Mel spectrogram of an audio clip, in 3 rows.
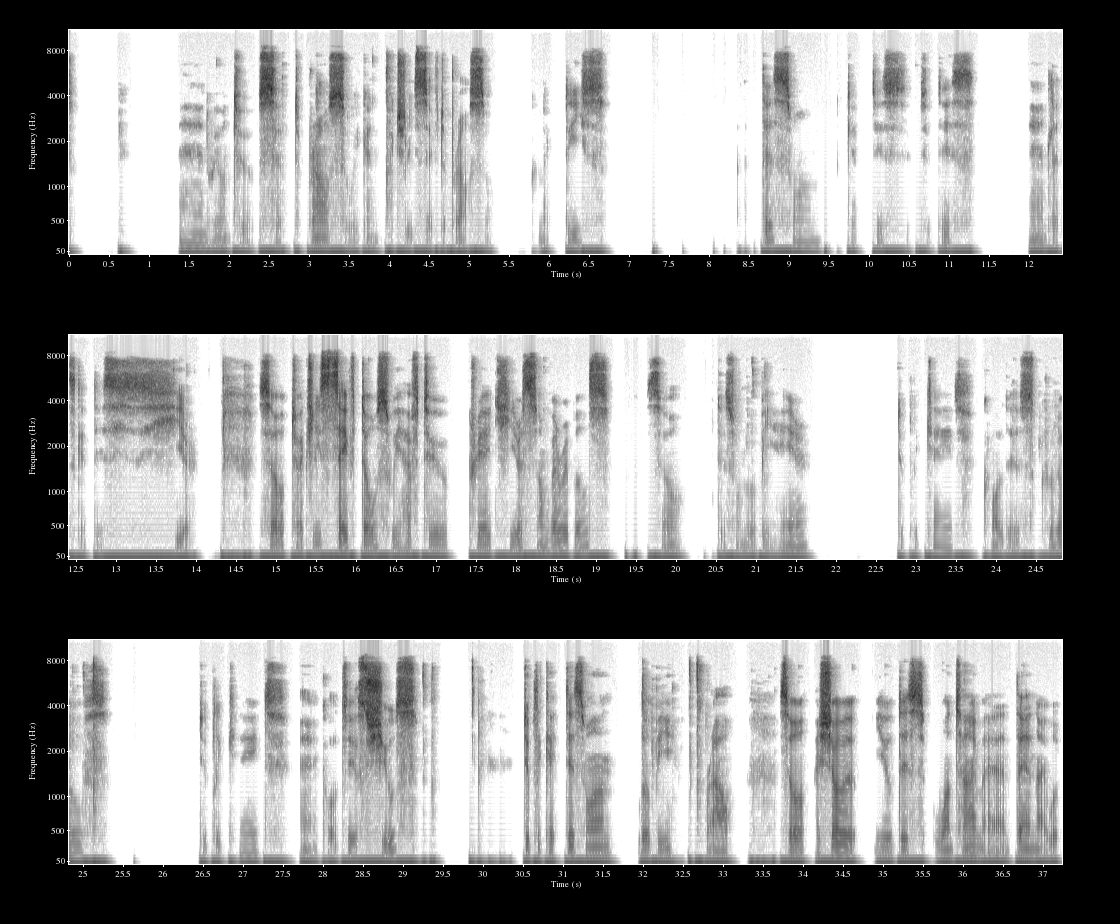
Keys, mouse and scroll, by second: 2.3-3.5 typing, 6.3-10.8 drag, 10.8 right click, 11.7 click, 12.4-13.9 drag, 13.9 right click, 16.4 scroll down 1, 17.1-18.0 scroll up 1, 18.2 click, 20.4-20.8 typing, 20.9 Return, 21.7 right click, 22.6 click, 24.2-24.7 typing, 25.0 Return, 26.4 right click, 27.2 click, 28.4-29.1 typing, 29.2 Return, 29.9 right click, 30.9 click, 31.9-32.4 typing, 32.5 Return, 33.3 right click, 34.0 scroll down 1, 34.3 right click, 35.3-35.7 scroll up 1, 35.7 right click, 36.2 scroll up 1, 36.7-37.2 right drag.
